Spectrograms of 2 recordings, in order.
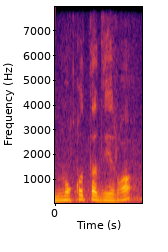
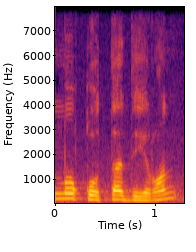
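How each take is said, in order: First: The word ends with a long a sound. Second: The word ends with an n sound. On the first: The reader stops at this word. "यहाँ रुकेंगे तो मुक़तदिरा पढ़ा जाएगा" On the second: The reading continues without a stop. "दो ज़बर की तनवीन"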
